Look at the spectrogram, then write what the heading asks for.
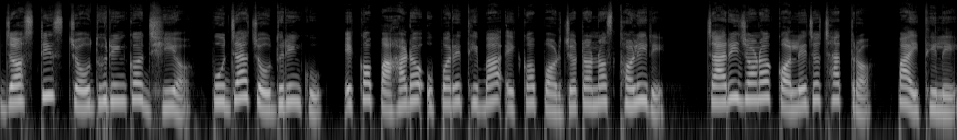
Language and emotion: Odia, neutral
